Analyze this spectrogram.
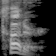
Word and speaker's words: Qatar: It's pronounced Qatar.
